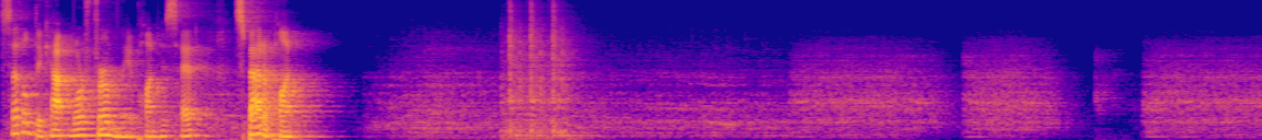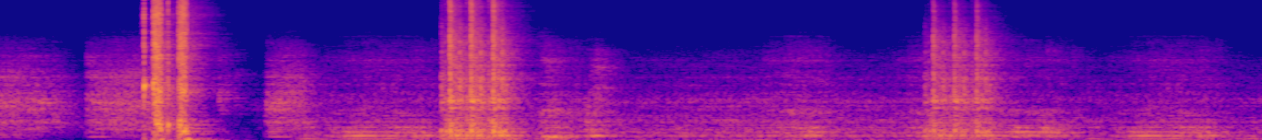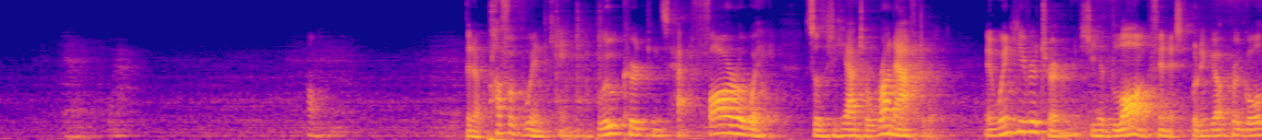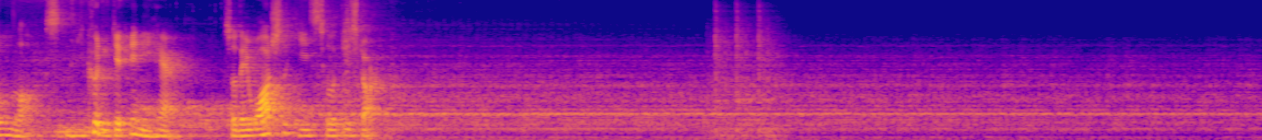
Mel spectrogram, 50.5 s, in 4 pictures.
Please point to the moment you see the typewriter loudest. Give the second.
17 s.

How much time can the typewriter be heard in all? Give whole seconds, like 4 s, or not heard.
4 s.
